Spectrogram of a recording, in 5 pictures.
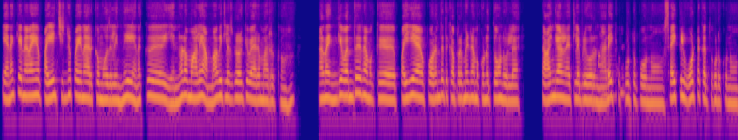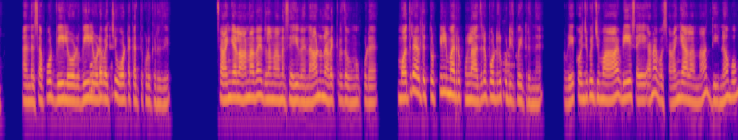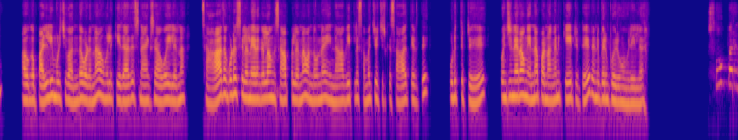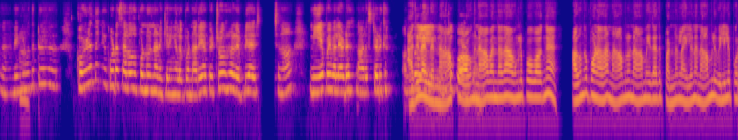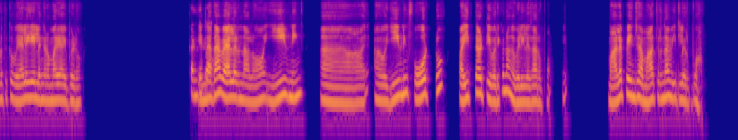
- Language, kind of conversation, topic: Tamil, podcast, மாலை நேரத்தில் குடும்பத்துடன் நேரம் கழிப்பது பற்றி உங்கள் எண்ணம் என்ன?
- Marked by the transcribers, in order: in English: "சப்போர்ட்"; in English: "ரெஸ்ட்"; other noise; in English: "ஈவ்னிங்"; in English: "ஈவினிங் ஃபோர் டு ஃபைவ் தேர்ட்டி"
